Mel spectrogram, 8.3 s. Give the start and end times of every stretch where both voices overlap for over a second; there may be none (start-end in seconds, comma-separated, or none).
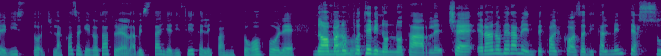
none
